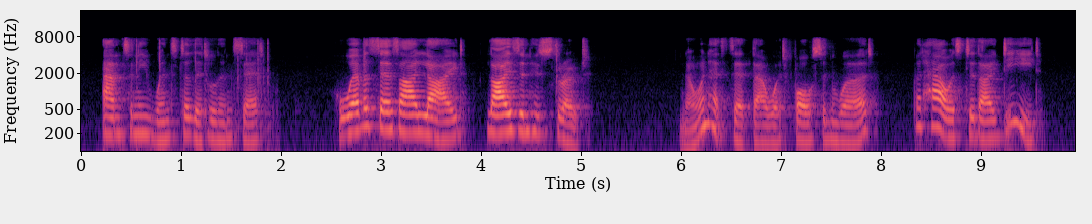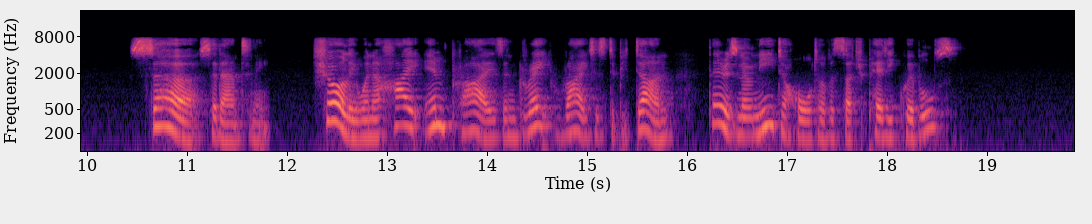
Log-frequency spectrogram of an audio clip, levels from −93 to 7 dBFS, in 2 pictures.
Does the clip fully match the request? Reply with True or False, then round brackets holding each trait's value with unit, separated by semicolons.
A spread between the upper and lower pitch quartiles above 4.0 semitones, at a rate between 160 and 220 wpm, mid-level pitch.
True (5.2 semitones; 165 wpm; 180 Hz)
